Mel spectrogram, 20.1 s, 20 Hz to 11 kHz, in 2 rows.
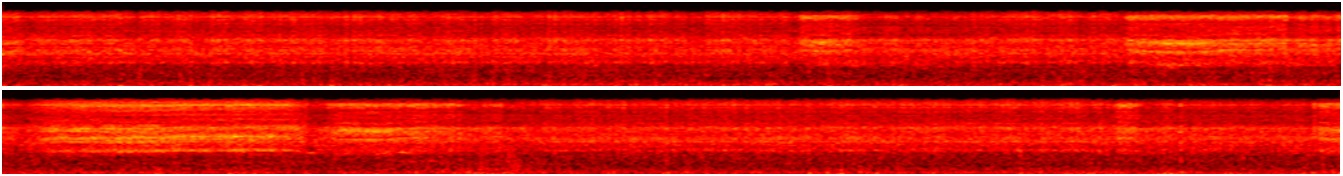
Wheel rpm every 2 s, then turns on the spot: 220, 230, 230, 230, 230, 220, 220, 230, 230, 230.
none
